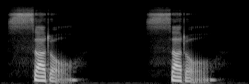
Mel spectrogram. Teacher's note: The B is completely silent. Two syllables only.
